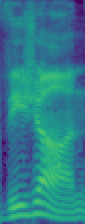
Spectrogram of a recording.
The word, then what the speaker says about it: Vigeant: And Phil, just like Vigeant, that's how you pronounce his name.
